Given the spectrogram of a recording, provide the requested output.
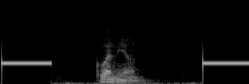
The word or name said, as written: gwynion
